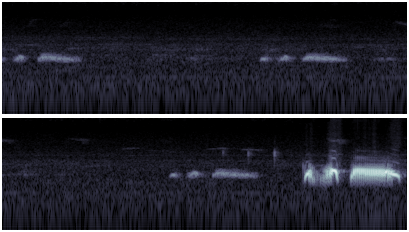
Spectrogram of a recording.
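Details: Spotted dove in the 'giọng đồng pha thúc bổi' voice: quiet low coos spaced by several seconds of silence, closing with a sudden loud pair of arched notes and a drawn-out vibrating coo.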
